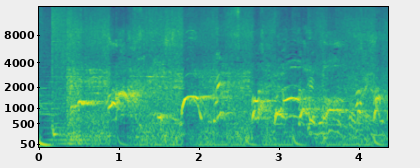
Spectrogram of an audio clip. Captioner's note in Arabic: يصرخ الناس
